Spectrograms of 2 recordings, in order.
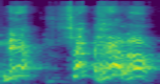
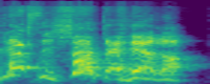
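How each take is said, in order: First: High, loud mock yell; imitated snapping. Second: Loud, higher-pitched mock outburst; imitated snapping. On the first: Retelling Nell snapping off at the table, high mock yell. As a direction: act out a sudden furious shutdown. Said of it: "once Nell snapped off". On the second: Nell snaps at Lexi chiming in, loud retold yell. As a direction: snap it loudly, acting out an angry relative. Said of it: "Nell snaps on her saying".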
